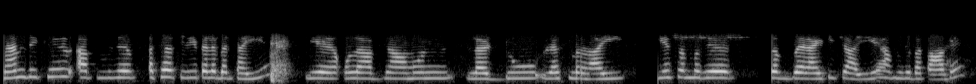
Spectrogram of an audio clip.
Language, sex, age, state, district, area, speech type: Urdu, female, 18-30, Uttar Pradesh, Gautam Buddha Nagar, urban, conversation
